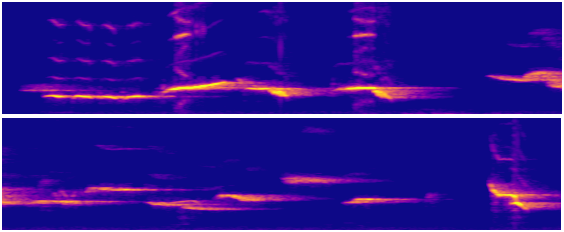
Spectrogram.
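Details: Greater green leafbird song used as a lure to stimulate other birds to sing: clear whistled phrases, some slurred and falling, others short and level, shifting between mid and high pitches with brief pauses.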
